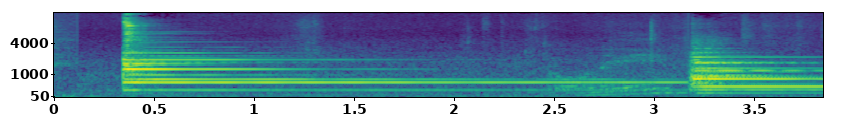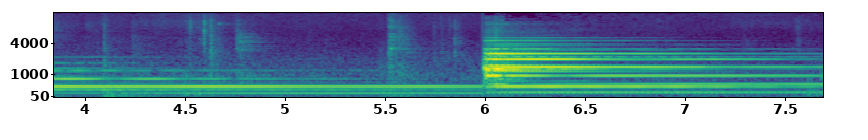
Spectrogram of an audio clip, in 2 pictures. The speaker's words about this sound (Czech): Tolik ukázka zvonu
